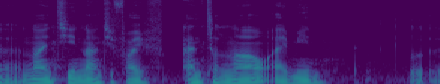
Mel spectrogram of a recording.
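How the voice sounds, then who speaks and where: In a French accent, a man talks at a fairly low pitch. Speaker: panelist on Qatar foreign policy. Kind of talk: panel presentation. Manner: halting, many fillers.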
